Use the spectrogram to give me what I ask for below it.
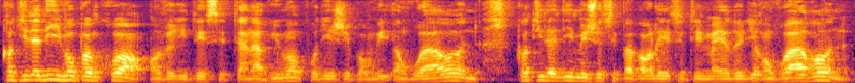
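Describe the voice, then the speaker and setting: A man's voice: lowish voice, rapid-fire. A man, a rabbi, giving a Torah lesson in a synagogue, repeating himself and often asking whether his listeners understand. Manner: animated, repetitive teaching with checks for understanding.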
